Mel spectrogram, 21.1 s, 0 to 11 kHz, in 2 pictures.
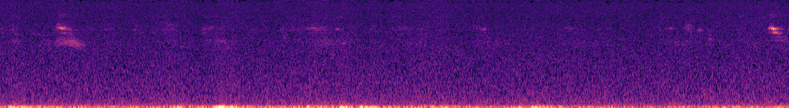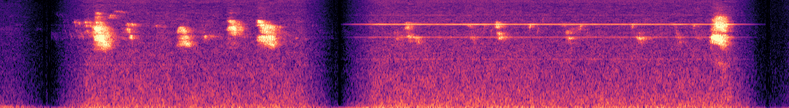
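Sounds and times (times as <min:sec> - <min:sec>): small birds chirping: 0:11.5 - 0:14.6, 0:15.4 - 0:20.4
faint high whine: 0:15.3 - 0:20.6.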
